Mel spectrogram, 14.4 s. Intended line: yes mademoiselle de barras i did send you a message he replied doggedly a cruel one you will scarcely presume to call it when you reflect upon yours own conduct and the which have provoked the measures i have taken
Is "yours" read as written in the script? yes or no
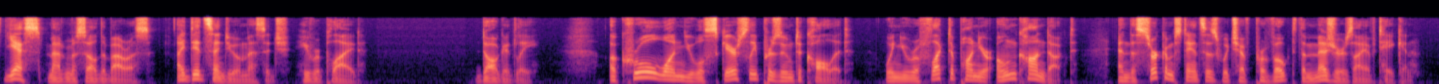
no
